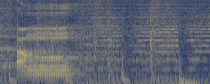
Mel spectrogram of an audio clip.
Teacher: nun sukun atau tanwinnya dibaca samar sehingga Bukan dibaca n akan tetapi dibaca Ang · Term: ikhfa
